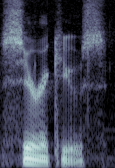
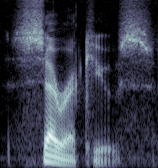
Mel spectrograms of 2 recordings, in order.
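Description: First: The first syllable does not sound like 'Sarah'. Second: The first syllable sounds like 'Sarah'. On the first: This is how most of the country says it. "Everybody in America calls the city" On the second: This is how people in the city say it. "There, they call it Syracuse. Like Sarah"

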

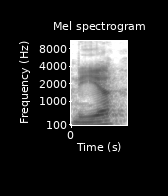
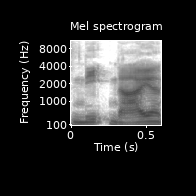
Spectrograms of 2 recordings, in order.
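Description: First: The first vowel sounds like 'knee'. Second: The first vowel sounds like 'eye'. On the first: The speaker calls it wrong. "not Nia" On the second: The speaker calls it right. "her knees aren't pretty, her eyes are. It's Nia"

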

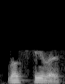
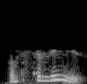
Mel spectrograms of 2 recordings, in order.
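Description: First: The name is said with an English-style pronunciation. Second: The name is said with a Spanish pronunciation. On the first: This is how locals say it. The speaker calls it wrong. "in L.A., they're called, like" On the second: This follows the name's original language. The speaker calls it right. "it's you know Spanish"

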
